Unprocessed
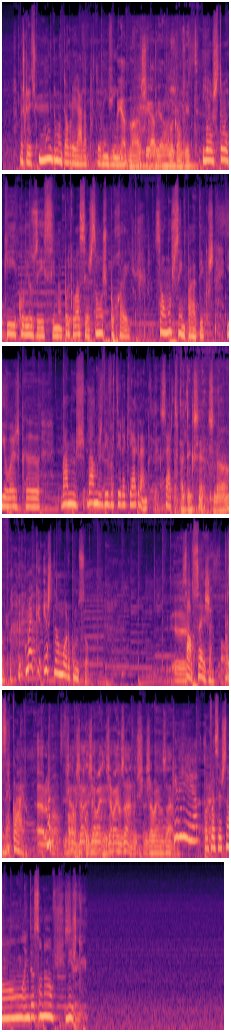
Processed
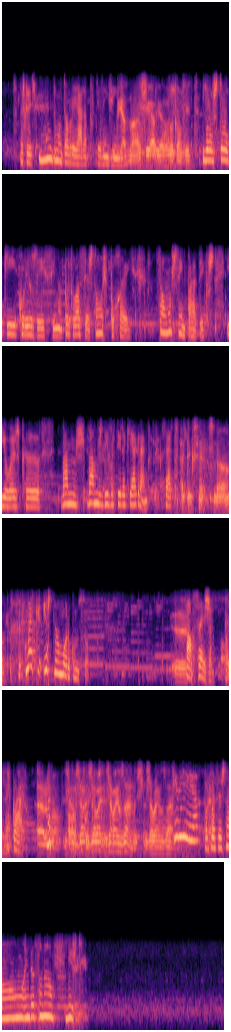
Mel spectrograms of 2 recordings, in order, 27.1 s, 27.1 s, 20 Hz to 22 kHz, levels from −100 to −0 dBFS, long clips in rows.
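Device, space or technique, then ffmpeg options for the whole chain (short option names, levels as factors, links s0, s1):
mobile call with aggressive noise cancelling: -af "highpass=150,highpass=270,afftdn=nr=16:nf=-49,volume=1.5" -ar 8000 -c:a libopencore_amrnb -b:a 10200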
